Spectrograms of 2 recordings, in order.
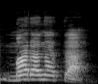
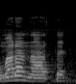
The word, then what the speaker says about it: Maranatá: E Maranatá, como dizemos nós católicos, ou Maranata, como dizem nossos irmãos separados, os evangélicos ou protestantes. Não tem problema a respeito da pronúncia, porque o significado é o mesmo.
